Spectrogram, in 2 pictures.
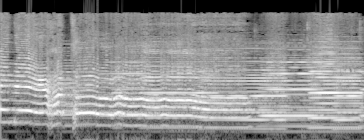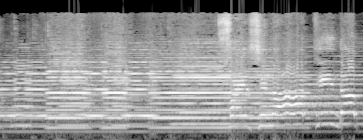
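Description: A male voice ends a long, falling sung note in the first second, then a harmonium plays a melody of held, stepping notes over a steady low drone. Singing starts again at the very end.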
